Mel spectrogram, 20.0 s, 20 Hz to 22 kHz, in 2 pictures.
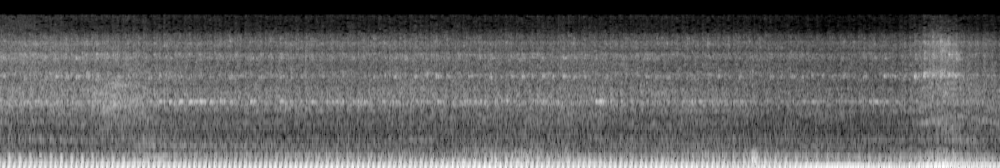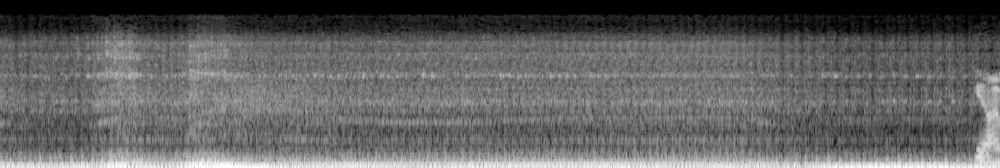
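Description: Invacar Model 70's air-cooled flat-twin engine running at a fast idle, held there by a slightly sticky throttle. It swells up briefly three times, between about nine and thirteen seconds in.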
